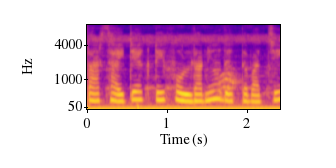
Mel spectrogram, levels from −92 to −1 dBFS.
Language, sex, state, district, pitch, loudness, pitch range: Bengali, female, Assam, Hailakandi, 215 Hz, -14 LUFS, 205-235 Hz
